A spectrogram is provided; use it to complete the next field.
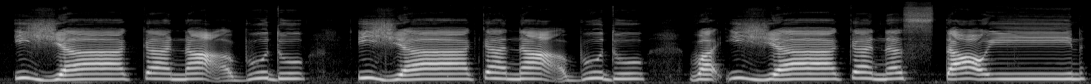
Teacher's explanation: حمزہ کو یا کے ساتھ جوڑیں گے، شدت ظاہر کریں گے، یا کو 2 سیکنڈ کے لیے کھینچیں گے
